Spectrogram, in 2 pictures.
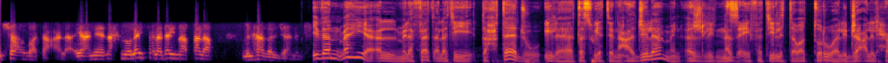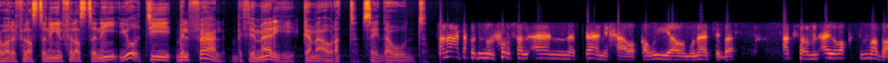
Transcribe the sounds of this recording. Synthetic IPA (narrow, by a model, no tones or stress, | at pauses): ɪnʃaːʔɑlˤːɑːt̪a̰ʕa̰ːla̰jaʕninaħnʊlajsalad̪ajnaqɑlɑq̚ | mɪnɦaːðald͡ʒa̰ːnɪb̚ʔɪðanmahɪjːaʔɪlmɪlafːaːt̪ʔalːat̪it̪aħt̪aːd͡ʒʔɪla̰t̪aswɪjaʕaːd͡ʒɪlamɪnʔad͡ʒlɪnazʕḭfat̪iːlːɪt̪ːawat̪ːʊɾwɪ̰lɪd͡ʒa̰ʕlɪlħɪwɑːɾˤɪlfɪlɑsˤt̪ˤiːnɪjːalfɪlɑsˤt̪ˤiːnɪjjʊʔt̪ibɪlfɪʕlbɪθɪmaːɾɪ̰hɪ̰kamaʔɑ̰wɾˤɑ̰d̪̚t̪sa̰j̰ːd̪ːa̰ːwṵːd̪ʔanaʔaʕt̪ɑqɪd̪ʔɪnːʊlfʊɾsˤɑlʔaːnsaːmɪħawɪqɑwɪjːawɪmʊnaːsɪba | ʔakθɑɾˤmɪnʔajːwɑɡt̪mɑb̪ˤɑː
